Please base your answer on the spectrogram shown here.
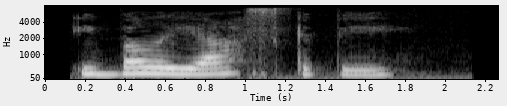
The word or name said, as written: ebullioscopy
